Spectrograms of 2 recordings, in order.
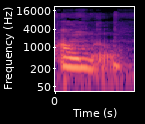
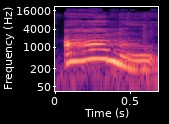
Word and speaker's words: Amu: Thank You, Omu. Sorry, it's Amu. Ooh, I love that. It says, note to the reader, Amu, pronounced Amu, is the Igbo term for queen. So remember, it's pronounced Amu.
